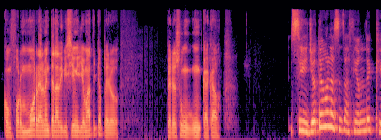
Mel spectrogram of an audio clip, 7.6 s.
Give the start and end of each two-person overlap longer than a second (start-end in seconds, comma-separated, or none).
none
